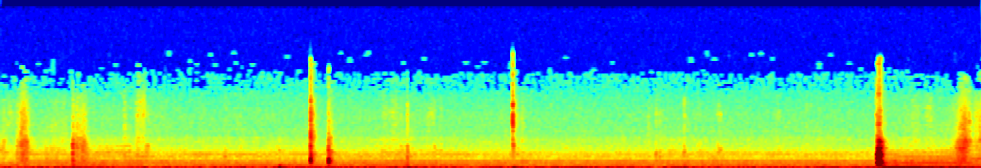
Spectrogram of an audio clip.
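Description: Small switches click.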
